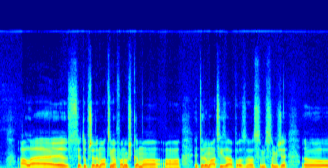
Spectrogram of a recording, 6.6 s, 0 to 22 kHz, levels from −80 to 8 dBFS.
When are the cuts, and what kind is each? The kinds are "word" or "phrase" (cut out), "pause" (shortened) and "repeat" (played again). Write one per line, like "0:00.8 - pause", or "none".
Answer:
none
